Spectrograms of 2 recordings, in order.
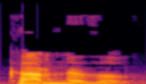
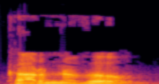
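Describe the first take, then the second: First: Carnival slowly, stressed on car, not كرنفال; slow model of carnival, English vowels. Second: Carnival with English vowels, stress on car. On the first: Teacher correcting students: carnival said slowly in English. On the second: Teacher correcting students: carnival said the English way. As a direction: say carnival the English way, not كرنفال. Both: Shown as a demonstration. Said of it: "ما نقولش كرنفال".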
